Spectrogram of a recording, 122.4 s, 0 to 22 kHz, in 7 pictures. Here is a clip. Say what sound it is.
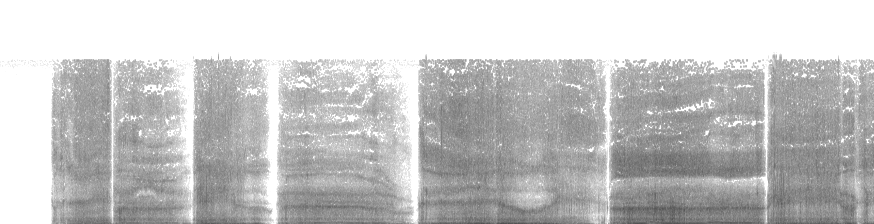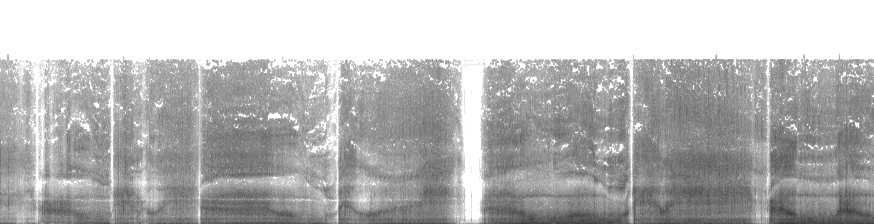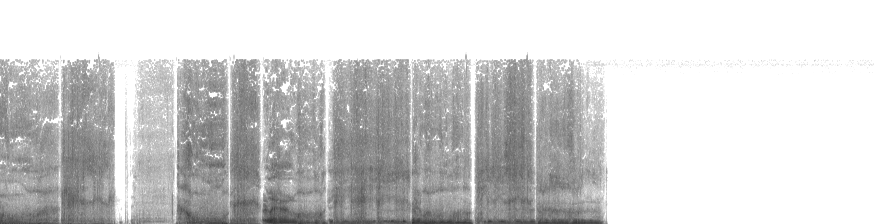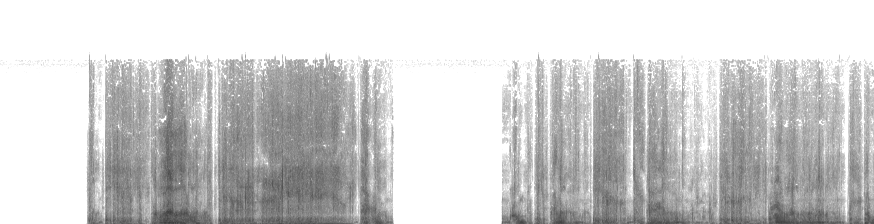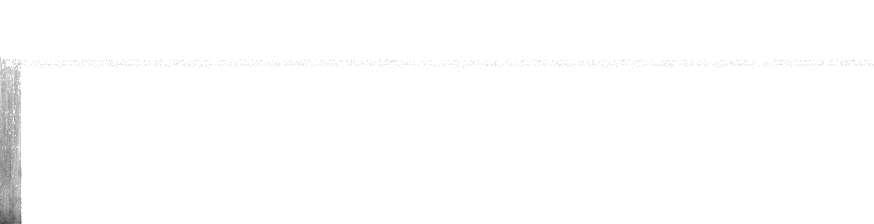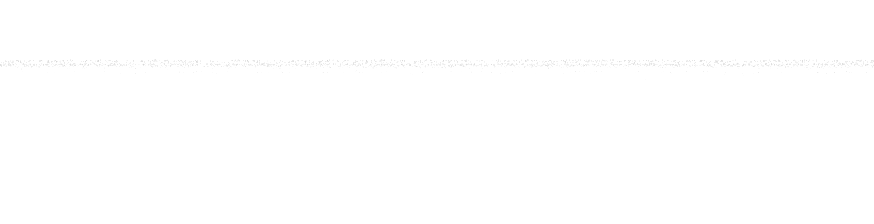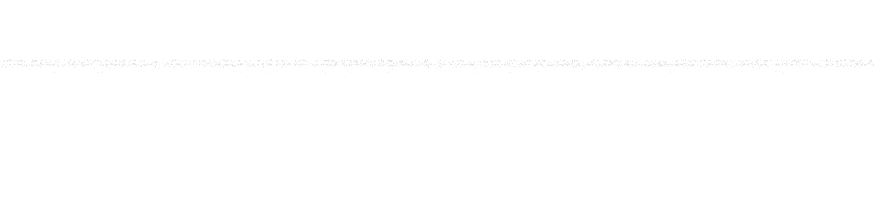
Solo Zombie 6
Single groaning zombie. Syncs at 08.24.14.
solo, horror, voice, groan, undead, monster, zombie, dead-season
